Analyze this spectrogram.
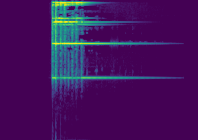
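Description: A small bell chimes brightly and rings out.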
